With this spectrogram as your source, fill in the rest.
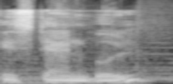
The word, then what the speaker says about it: Istanbul: dotted and dotless eye in English the stress is on the first or last syllable but in Turkish it is on the second syllable a person from the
